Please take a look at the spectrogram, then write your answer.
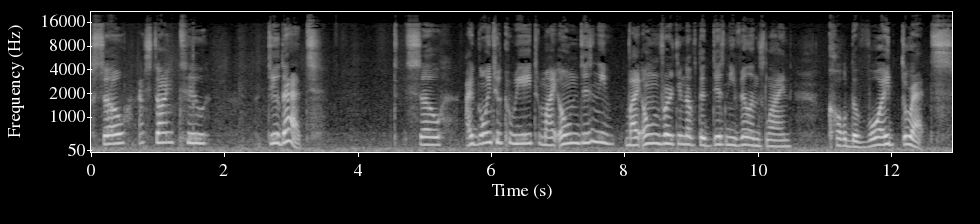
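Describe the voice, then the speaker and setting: At a very slow pace with long, frequent pauses, a woman speaks in a high pitch with ordinary pitch variation. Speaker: YouTuber. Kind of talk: casual announcement video.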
